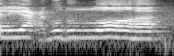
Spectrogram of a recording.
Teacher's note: عین کو حلق سے نکالیں گے، عین کو اچھی طرح سے ادا کیجیے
